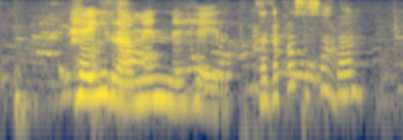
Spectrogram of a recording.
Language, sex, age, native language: Icelandic, female, 9, Icelandic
